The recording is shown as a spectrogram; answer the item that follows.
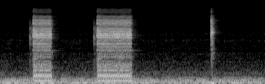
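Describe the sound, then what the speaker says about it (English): Two short electronic guard's buzzer buzzes sound in sequence in a BR Class 153 train simulator game, followed by a brief click, over a low rumbling engine hum. "the guard to give us the right of way, which is 2 buzzes."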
